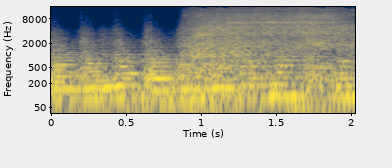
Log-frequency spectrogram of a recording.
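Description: Film score with a fast, pulsing low beat. About a second in, a loud hissing rush of noise swells in over the music and holds to the end.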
